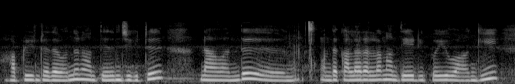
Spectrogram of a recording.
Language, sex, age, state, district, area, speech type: Tamil, female, 18-30, Tamil Nadu, Perambalur, rural, spontaneous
